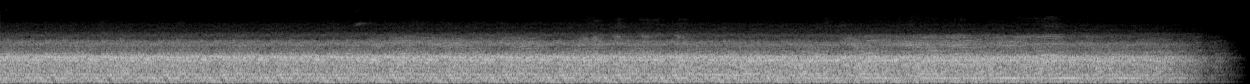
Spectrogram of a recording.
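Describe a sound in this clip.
A drum kit is played behind the guitars.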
